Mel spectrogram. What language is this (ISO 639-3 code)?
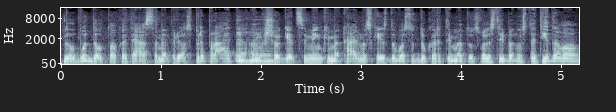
lit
